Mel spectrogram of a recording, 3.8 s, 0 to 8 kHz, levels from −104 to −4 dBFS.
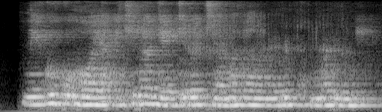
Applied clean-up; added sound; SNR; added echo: neural separator model SepFormer DNS4.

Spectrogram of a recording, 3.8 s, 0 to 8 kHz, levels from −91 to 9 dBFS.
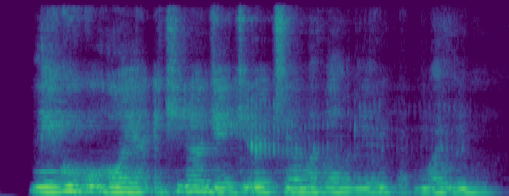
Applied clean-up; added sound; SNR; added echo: neural mask model DeepFilterNet 3.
